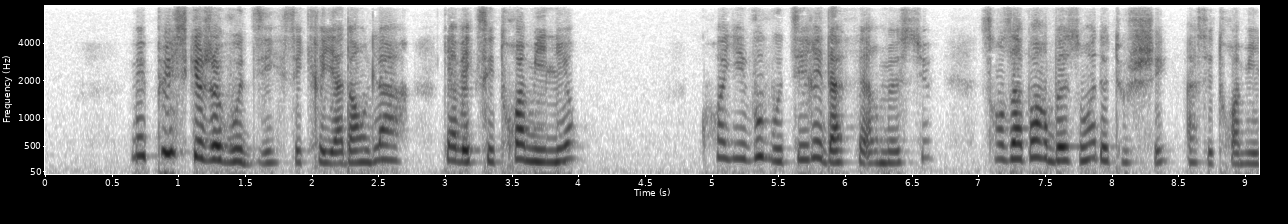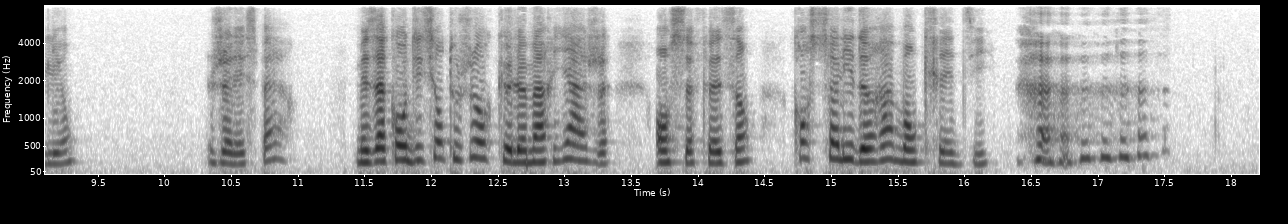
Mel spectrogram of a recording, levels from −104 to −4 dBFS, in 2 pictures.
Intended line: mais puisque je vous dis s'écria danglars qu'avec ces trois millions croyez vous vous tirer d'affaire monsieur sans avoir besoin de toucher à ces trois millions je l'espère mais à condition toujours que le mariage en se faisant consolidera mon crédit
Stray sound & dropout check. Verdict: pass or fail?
fail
